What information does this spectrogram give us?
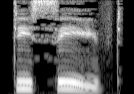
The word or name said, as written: deceived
